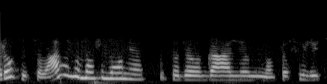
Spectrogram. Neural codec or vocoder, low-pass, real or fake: none; 10.8 kHz; real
